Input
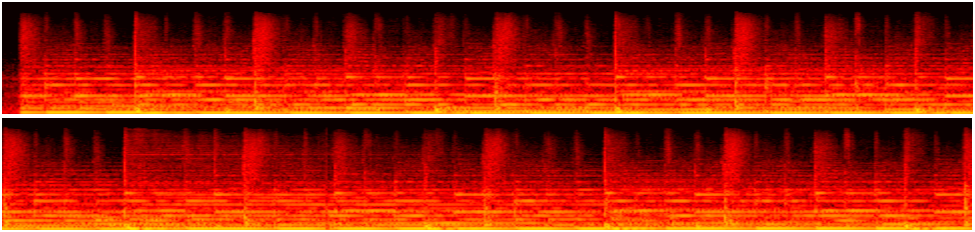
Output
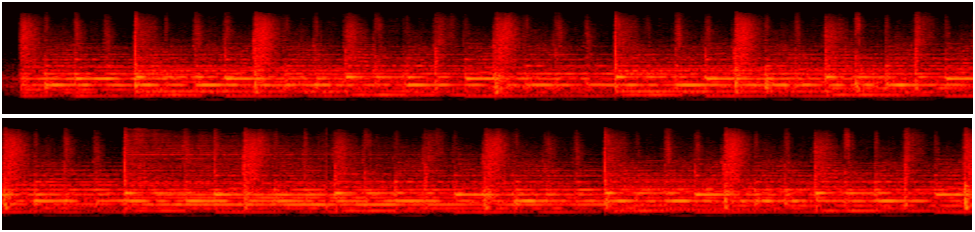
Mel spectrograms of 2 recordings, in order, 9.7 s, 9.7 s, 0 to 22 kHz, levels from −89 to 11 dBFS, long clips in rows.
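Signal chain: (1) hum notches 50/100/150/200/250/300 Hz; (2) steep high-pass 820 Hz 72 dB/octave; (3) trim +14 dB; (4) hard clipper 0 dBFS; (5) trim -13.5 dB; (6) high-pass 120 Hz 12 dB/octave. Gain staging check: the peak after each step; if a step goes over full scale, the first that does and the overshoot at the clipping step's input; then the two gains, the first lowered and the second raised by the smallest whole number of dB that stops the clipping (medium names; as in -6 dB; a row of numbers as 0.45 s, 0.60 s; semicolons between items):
-14.0 dBFS, -18.0 dBFS, -4.0 dBFS, -4.0 dBFS, -17.5 dBFS, -17.5 dBFS; nothing clips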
